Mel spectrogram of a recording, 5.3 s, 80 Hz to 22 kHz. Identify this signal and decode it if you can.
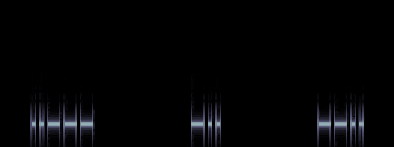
Morse code, heard as a keyed tone, about 22 wpm, spaced as for 6 wpm, 700 Hz. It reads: 2DZ
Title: USA Call Signs - 4 Characters - 8x Character Spacing - 22wpm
